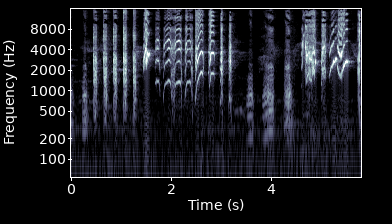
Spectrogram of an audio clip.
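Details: Singing young male Javan myna kept as a cage bird, head bobbing. Series of clipped squawks, then a run of arched whistled notes sweeping up and down, ending in a harsh rasp and a wavering whistle.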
